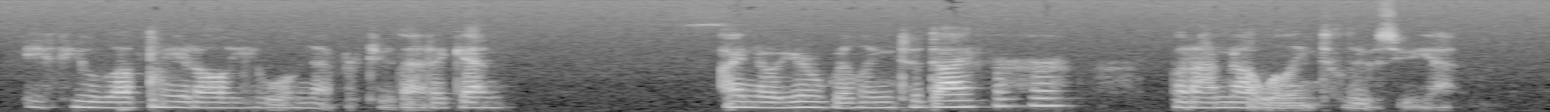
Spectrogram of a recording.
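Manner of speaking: very soft, hushed voice. A character in a tabletop game speaks to him, speaking very softly. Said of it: "she says very softly to him".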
